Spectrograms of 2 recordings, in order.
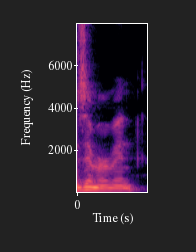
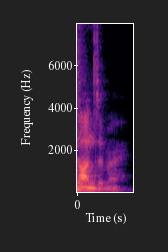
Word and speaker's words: Hans Zimmer: Is it Hans Zimmer or is it Zimmerman? I don't have. It's Hans Zimmer. Zimmer? Yeah. Oh, okay, like Simmer, like simmer down.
